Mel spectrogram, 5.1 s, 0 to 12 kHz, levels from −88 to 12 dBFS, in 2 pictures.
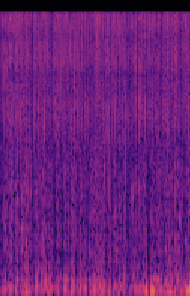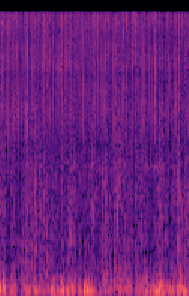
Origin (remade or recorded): remade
